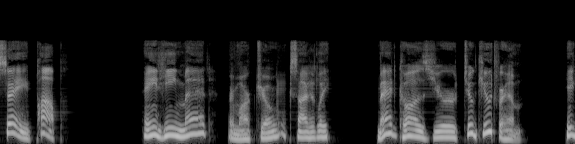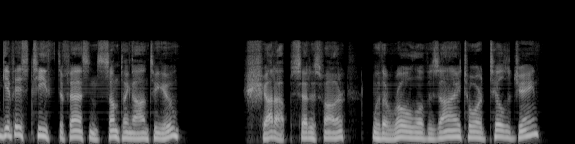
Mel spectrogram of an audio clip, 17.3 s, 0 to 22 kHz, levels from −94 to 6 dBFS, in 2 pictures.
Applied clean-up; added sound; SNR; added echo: neural mask model DeepFilterNet 3.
